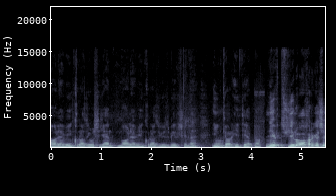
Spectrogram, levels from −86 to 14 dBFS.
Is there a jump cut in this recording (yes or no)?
yes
